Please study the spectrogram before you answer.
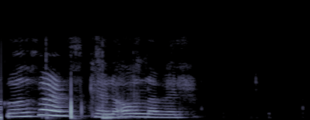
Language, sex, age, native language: Icelandic, female, 10, Icelandic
